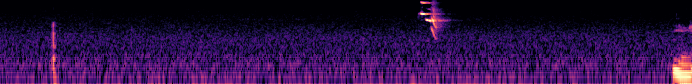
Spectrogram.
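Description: A single shrill, descending bird call sounds once from a distance against a quiet outdoor hush, with a faint click before it and a low rustle afterward.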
